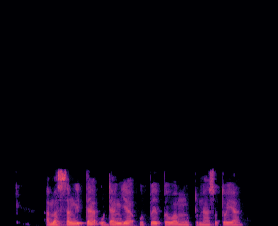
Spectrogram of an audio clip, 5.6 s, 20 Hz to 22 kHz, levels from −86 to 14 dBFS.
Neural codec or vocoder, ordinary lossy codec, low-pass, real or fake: none; AAC, 32 kbps; 5.4 kHz; real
